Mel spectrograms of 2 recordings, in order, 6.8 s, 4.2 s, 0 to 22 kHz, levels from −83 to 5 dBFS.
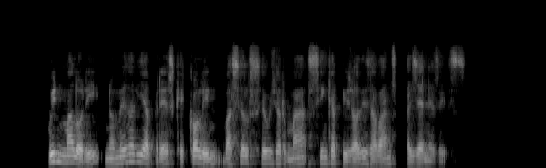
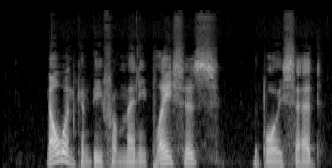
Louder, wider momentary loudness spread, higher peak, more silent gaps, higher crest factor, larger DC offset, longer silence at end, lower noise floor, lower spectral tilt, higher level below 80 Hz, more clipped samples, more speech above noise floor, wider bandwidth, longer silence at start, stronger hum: second, -35 LUFS vs -22 LUFS; about the same, 8 LU vs 9 LU; second, -18 dBFS vs -2 dBFS; first, 5.02-5.06 s vs none; about the same, 18 dB vs 22 dB; neither; first, 1.05 s vs 0.15 s; first, under -90 dBFS vs -66 dBFS; about the same, -5.5 dB/octave vs -5 dB/octave; second, -76 dBFS vs -54 dBFS; neither; first, over 56 dB vs 44 dB; second, 7.6 kHz vs 16.5 kHz; about the same, 0.6 s vs 0.6 s; neither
